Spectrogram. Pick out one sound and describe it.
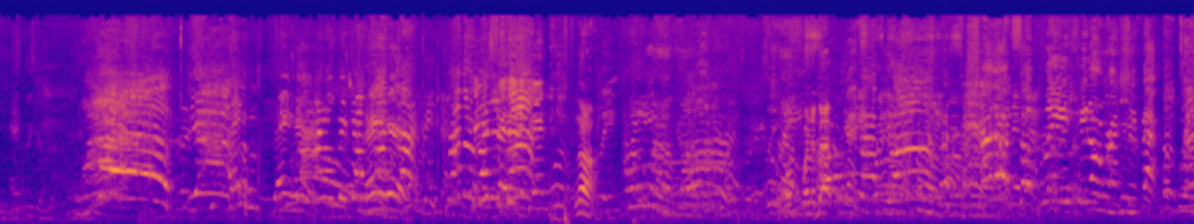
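A man raps loudly and forcefully.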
